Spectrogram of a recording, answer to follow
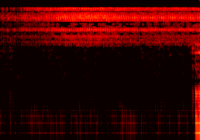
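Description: Hornby Ringfield model railway motor running on the bench, driving its worm, with a quiet, steady high-pitched whir that builds up over the first half second. It is running smoothly on a new commutator, its freshly refaced brushes still bedding in.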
